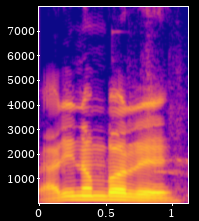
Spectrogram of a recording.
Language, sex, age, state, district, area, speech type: Odia, male, 60+, Odisha, Kendrapara, urban, spontaneous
